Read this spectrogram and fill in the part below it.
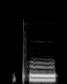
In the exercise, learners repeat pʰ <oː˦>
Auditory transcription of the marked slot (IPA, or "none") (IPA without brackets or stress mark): uː˦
